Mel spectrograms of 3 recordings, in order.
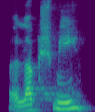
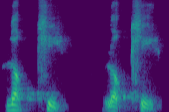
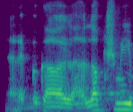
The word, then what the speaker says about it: Lakshmi: bengali you know that in bengali lakshmi is pronounced loki the sh and the m disappear lakshmi becomes loki and so sister nivedita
